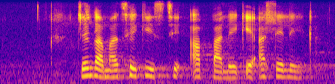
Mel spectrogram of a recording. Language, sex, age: Zulu, female, 21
